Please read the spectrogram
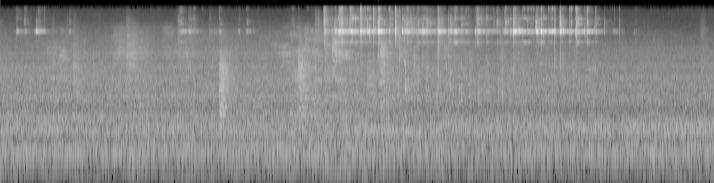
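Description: Small terrier puppy whimpering, with a stretch of scratchy clicking and rustling through the second half.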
